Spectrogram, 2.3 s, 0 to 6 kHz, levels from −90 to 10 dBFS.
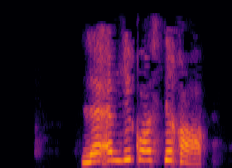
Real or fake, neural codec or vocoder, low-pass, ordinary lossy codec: fake; codec, 16 kHz, 4 kbps, FreqCodec, smaller model; 5.4 kHz; MP3, 24 kbps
